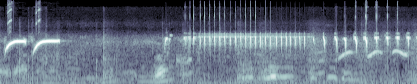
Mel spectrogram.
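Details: A Medan-type white-rumped shama (murai batu) opens with two loud, upslurred whistles, then a fast, dry, chattering rattle, finishing with quick notes and sliding whistles.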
